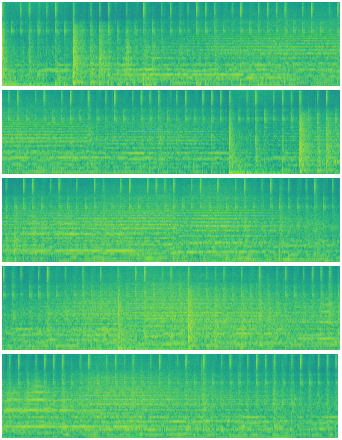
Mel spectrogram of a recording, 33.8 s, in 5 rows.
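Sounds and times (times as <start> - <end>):
ambient loading music: 0.0 - 33.7.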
